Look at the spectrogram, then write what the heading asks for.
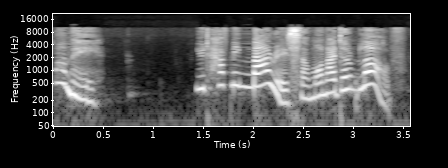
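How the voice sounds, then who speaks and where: Casting: childlike, romantic young British woman for period radio drama. High, very lively, earnest voice. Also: measured pace, no room sound, clean studio sound, heavily acted. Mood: hurt, unsure.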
